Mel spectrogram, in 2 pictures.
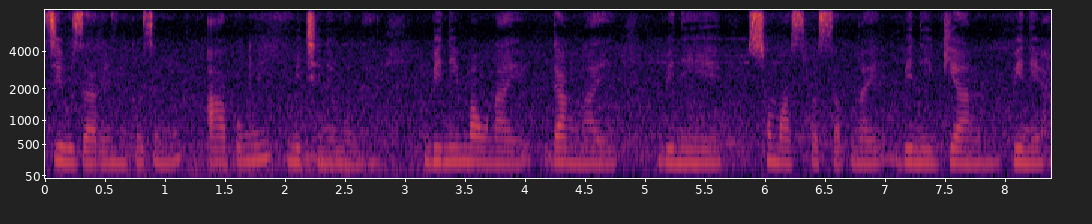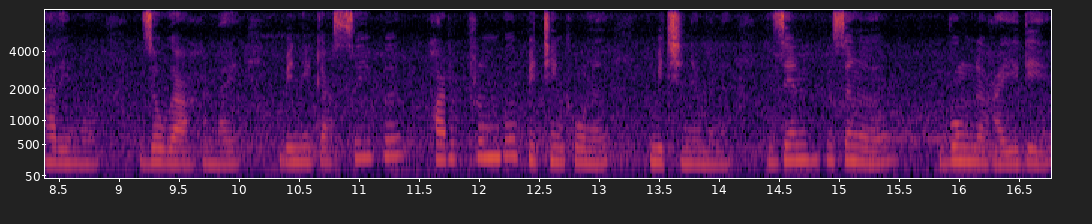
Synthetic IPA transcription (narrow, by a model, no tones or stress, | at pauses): ziwzaɾimikʰawzɯŋɯ | abuŋɯjmitʰinɯmɯnɯ | binimawnajdaŋnaj | bini | sɔmasbɯsap̚najbiniɡijanbiniɦaɾimu | zɯwɡaɦɯnaj | biniɡasɯjbɯpʰaɾpʰɾɯmbɯbitʰiŋkʰɯwnɯ | mitʰinɯmɯnɯ | zenkʰɯzɯŋɯ | buŋnɯɦajdi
